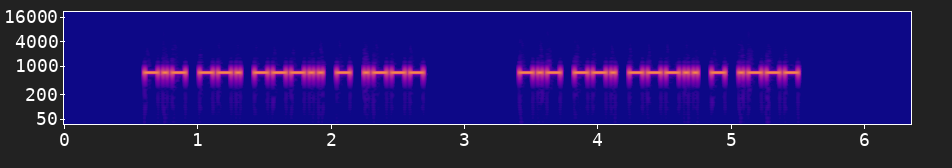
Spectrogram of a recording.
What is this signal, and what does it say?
Morse code, heard as a keyed tone, about 36 wpm, 700 Hz. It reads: KG8TJ KG8TJ
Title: USA Call Signs - 5 Characters - Repeated 2x - 35wpm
